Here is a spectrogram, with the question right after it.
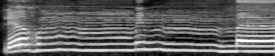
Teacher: മീം സാക്കിനയുടെ നിയമത്തിലുള്ള ഇദ്ഗാം സുക്കൂനായ മീമിനെ അടുത്ത മീമിലേക്ക് ലയിപ്പിച്ച് ഒന്നയോട് കൂടി ഓതി കൊടുക്കുക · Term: ഇദ്ഗാം ഷഫവി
